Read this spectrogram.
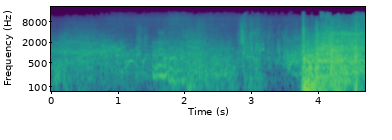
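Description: An oar paddles softly through water.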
